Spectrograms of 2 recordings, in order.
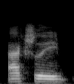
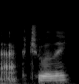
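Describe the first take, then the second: First: The syllables are reduced and run together. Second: Every syllable is pronounced fully and distinctly.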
